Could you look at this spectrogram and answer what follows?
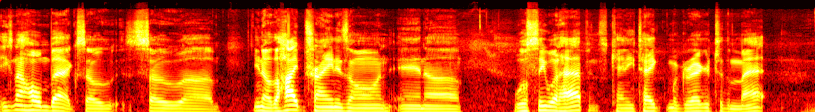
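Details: Adult male speaker; normal speech.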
